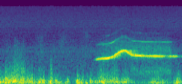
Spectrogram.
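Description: A single high, whistle-like tone a little over a second long, starting about a second in: it glides up, drops back and holds a steady pitch.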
